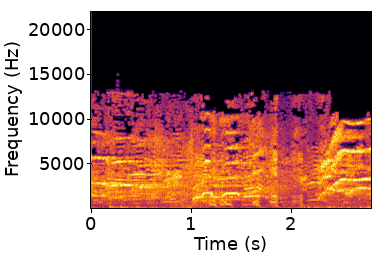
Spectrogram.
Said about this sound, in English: Hey, children are screaming and you're laughing.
